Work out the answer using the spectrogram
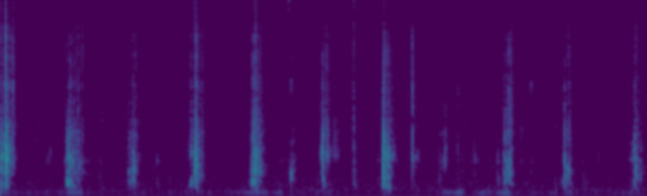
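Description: Close-miked chewing of crunchy food, a short crunch about every two-thirds of a second, evenly paced.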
